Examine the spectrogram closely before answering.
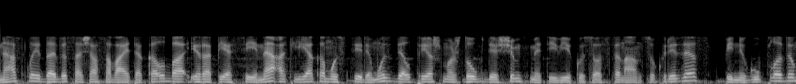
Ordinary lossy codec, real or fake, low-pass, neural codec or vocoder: Opus, 64 kbps; fake; 3.6 kHz; vocoder, 22.05 kHz, 80 mel bands, WaveNeXt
